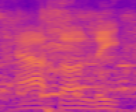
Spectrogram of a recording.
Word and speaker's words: athlete: Yeah, he's an athlete. He's such a good athlete, you put an extra A in that. Athlete. You get an extra syllable.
